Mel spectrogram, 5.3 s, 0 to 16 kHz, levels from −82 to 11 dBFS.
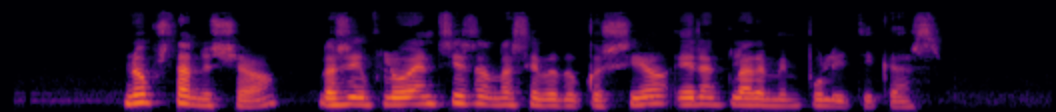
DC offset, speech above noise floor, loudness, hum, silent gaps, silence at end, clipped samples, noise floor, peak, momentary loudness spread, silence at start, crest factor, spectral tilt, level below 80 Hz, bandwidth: under 0.1%; 37 dB; -27 LUFS; none; none; 0.6 s; under 0.1%; -64 dBFS; -4 dBFS; 12 LU; 0.65 s; 24 dB; -4.5 dB/octave; -80 dBFS; 11.5 kHz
